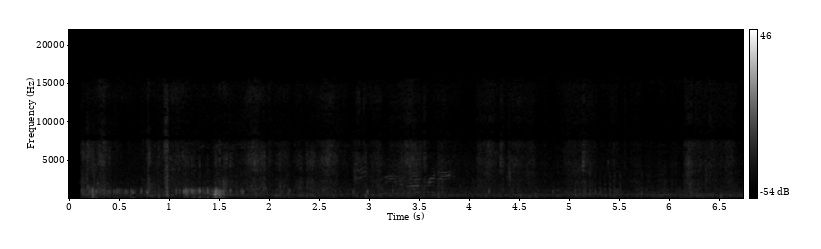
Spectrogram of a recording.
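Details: A single sharp, explosive sneeze against outdoor background noise and faint voices.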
